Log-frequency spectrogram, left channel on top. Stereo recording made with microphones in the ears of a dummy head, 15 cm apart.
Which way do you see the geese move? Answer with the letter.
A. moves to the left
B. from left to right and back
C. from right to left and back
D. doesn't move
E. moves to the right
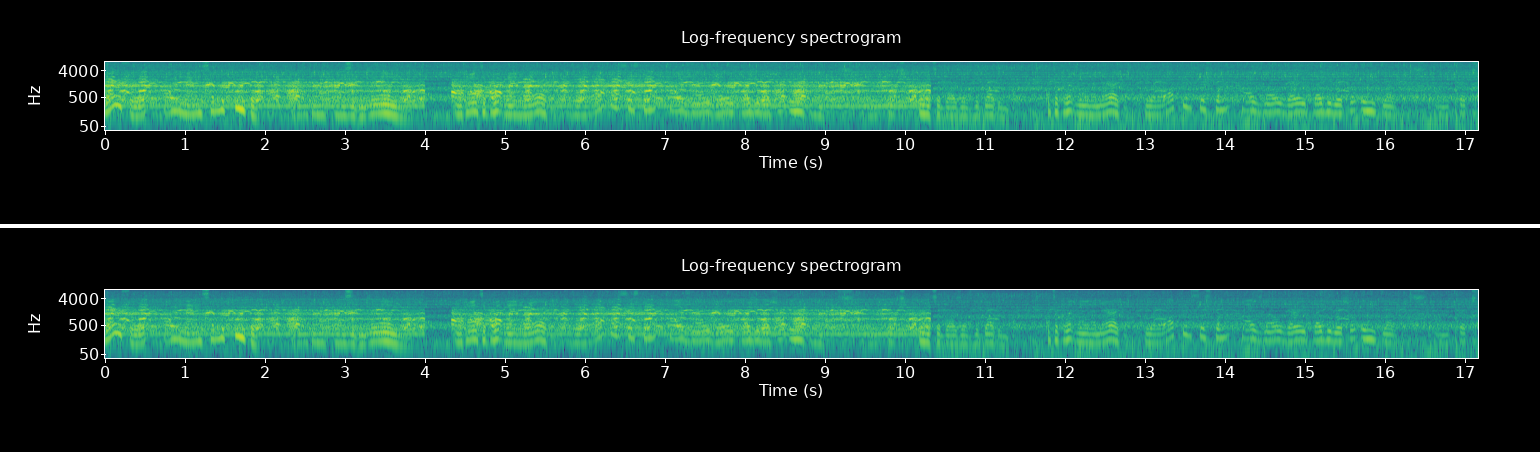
D.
